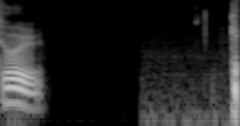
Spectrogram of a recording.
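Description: A voice saying the Korean number ninety-two, 'ahun dul', which ends in the first half second, followed by near silence and a faint click just before the next word.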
